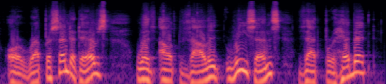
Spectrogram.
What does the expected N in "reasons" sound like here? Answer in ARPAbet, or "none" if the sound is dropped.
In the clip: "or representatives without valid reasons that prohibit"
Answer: N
